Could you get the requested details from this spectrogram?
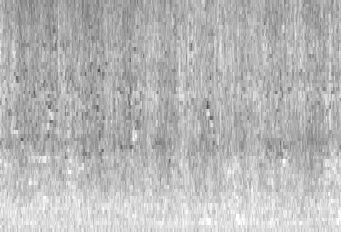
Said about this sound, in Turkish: Marmara maviliklerinde ilerleyen bu gemi eksiksiz bir teknolojiyle donatılmış.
